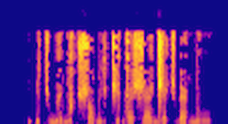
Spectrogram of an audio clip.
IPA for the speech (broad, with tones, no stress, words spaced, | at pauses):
ʔi˥t͡ʃ be˥bo˧t͡ʃʃɒ˧ɓi˥ t͡ʃe˥ɡæ˧ʃæ˧ d͡ʒæ˧t͡ʃɗæ˥ ɡ͡bu˧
